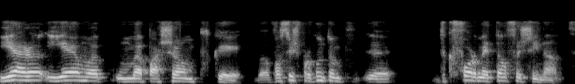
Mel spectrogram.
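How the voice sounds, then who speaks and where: At a moderate pace, a man with a high pitch and ordinary pitch variation speaks with long, frequent pauses. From Azores, Ponta Delgada. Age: 70s. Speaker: radio presenter and colonial war veteran. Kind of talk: interview.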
